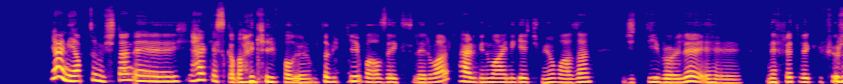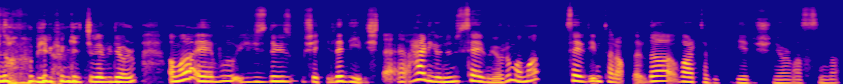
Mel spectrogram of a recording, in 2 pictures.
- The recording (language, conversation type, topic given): Turkish, advice, Duygularımı bastırıp sonrasında aniden duygusal bir çöküş yaşamamın nedeni ne olabilir?
- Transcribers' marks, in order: tapping; other background noise; laughing while speaking: "kadar"; static; laughing while speaking: "küfür dolu"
